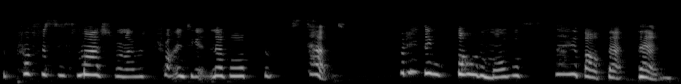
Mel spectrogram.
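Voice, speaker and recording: A teenage boy wizard from a storybook, loud and defiant, taunting his enemy while in pain. His voice sits raised and strained, voiced by a woman reading aloud. He shouts more than he speaks. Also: very high voice, moderate pace, lo-fi sound, pitched above the performer's own voice.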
